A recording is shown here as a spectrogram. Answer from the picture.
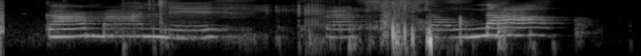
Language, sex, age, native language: Icelandic, female, 8, Icelandic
